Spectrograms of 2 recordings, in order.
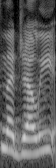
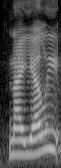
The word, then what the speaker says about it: Nayeli: poem is about representation hi my name is nigelli sorry hi my name is Nayeli let's try that again hi my name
